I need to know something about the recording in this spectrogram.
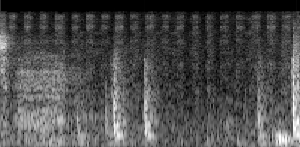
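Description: A pencil shading on sketchbook paper, pressed fairly hard, in faint short strokes.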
